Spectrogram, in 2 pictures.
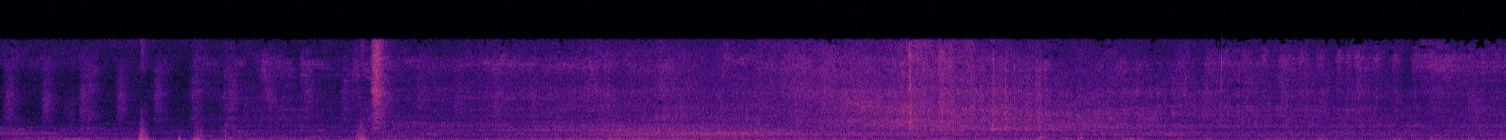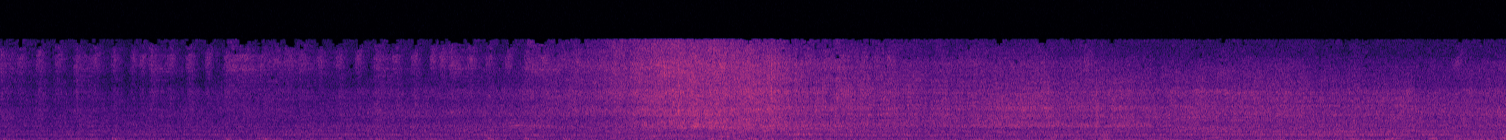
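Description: Outdoor traffic noise from passing vehicles, a low rumble that swells and fades twice, with a few sharp knocks in the first four seconds.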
